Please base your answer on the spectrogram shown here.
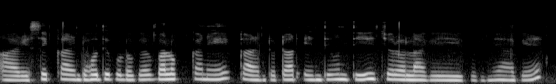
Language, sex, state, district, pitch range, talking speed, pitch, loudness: Chakma, female, Tripura, Unakoti, 205-235 Hz, 150 wpm, 220 Hz, -15 LUFS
